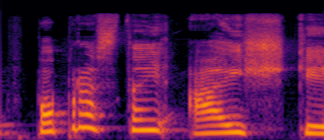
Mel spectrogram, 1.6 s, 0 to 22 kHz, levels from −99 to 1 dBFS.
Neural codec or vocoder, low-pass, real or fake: none; 14.4 kHz; real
